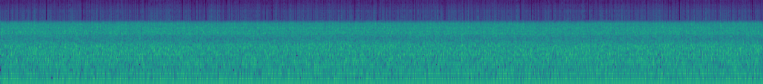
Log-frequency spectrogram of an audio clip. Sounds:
Aircraft, Vehicle

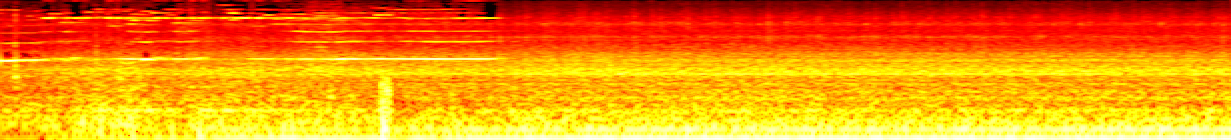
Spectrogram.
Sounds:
Engine, Idling, vroom, Vehicle

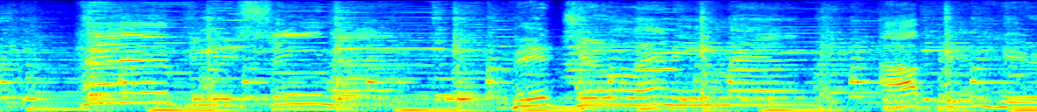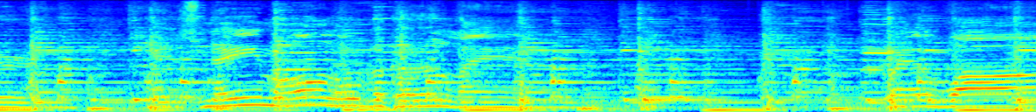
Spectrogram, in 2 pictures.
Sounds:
Music

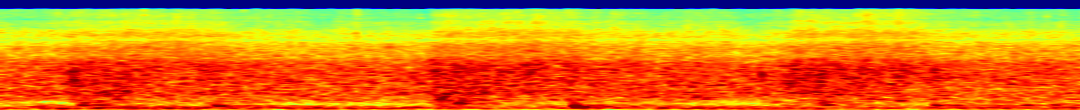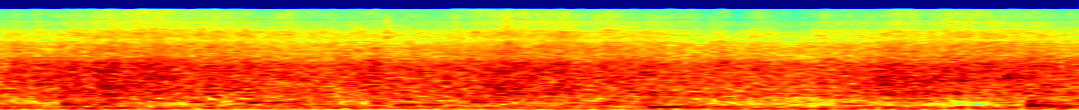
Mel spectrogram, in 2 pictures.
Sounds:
swimming

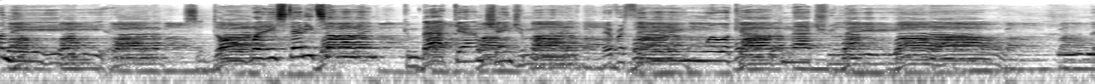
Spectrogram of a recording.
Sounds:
Choir

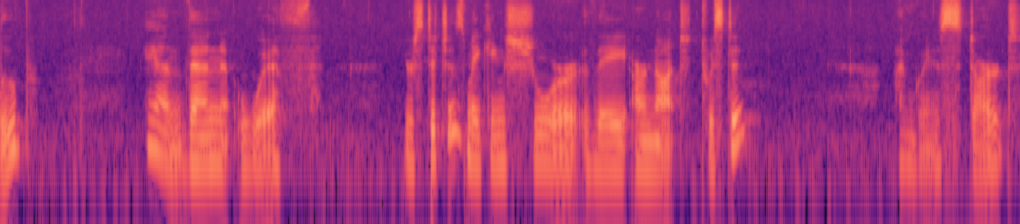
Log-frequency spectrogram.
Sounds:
Speech

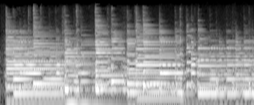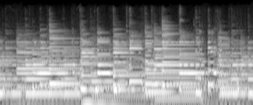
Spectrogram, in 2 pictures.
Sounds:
Acoustic guitar, Guitar, Music, playing acoustic guitar, Plucked string instrument, Musical instrument, Strum

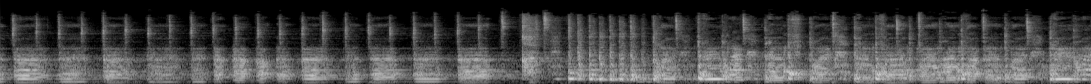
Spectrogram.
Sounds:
beat boxing

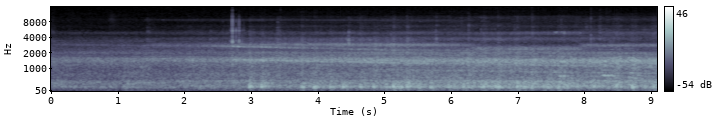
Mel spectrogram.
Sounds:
Train, Rail transport, Vehicle

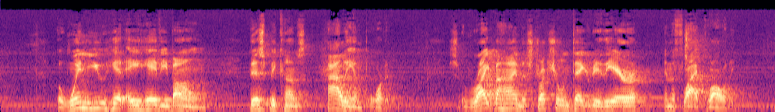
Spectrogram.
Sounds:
Speech

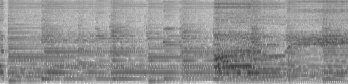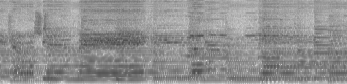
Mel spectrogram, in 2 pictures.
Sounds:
Music, Tender music

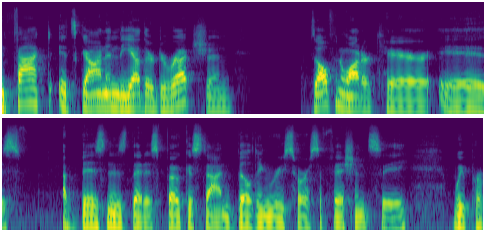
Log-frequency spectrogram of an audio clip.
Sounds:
Speech

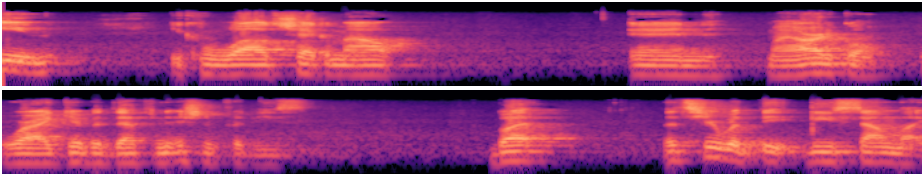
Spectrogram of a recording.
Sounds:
Speech

